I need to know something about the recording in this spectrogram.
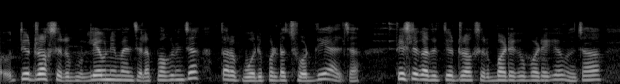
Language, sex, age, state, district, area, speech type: Nepali, female, 60+, West Bengal, Kalimpong, rural, spontaneous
